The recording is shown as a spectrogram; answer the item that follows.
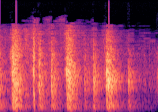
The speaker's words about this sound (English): Ezra knocked at the door and... Come on, Will. Wake up and open the door. Can't be in bed yet.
